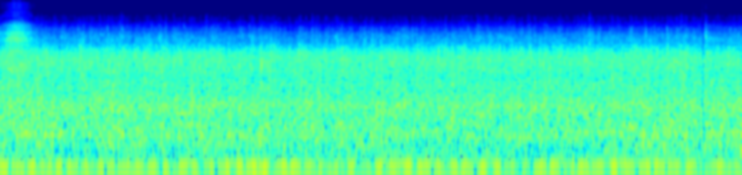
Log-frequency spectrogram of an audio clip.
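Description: Steady, dense rain pours on a hot tent shack, a continuous even hiss of drops drumming on the roof and walls with no pauses and no talking.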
